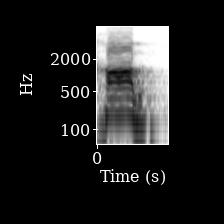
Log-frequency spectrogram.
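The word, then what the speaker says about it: خواب: जैसे कि वाव लिखा हो लेकिन उसको पढ़ा ना जाए। वाह साइलेंट हो उसको वह महदूला कहा जाता है। ठीक है मेरे दोस्त? जैसे ख्वाब लिखा रहता है लेकिन उसको हम क्या पढ़ते हैं? ख्वाब।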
